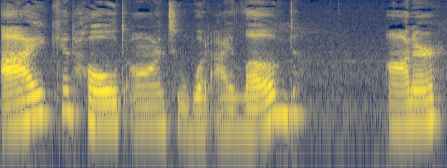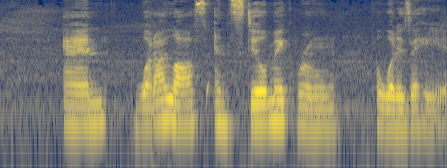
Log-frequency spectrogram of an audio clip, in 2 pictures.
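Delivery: gentle, careful, even-toned delivery. Leading listeners through a line to repeat, slow pace. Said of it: "I'm going to say it slowly".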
